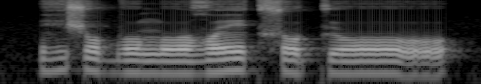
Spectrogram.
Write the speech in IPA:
e̤ ʃ o b o ŋ oː ʁʷ eː k s o kʲ oː

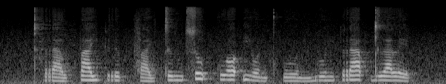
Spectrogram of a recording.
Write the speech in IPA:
kʰ r a˩˦ w p a˦˥ j p r ɯ˨˩ k̚ f a˩˦ j t ɯ˧ ŋ s u˥˩ ʔ k w ɔ˦˥ ʔ j o˨˩ n kʰ w u˩˦ n b u˧ n p r a˥˩ p̚ d ɯ˧ a̯ l e˨˩ k̚

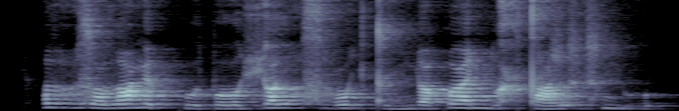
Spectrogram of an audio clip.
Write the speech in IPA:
ðˤ i̤˧ z u˨ ðˤ i˦ ŋ e˧ p kʷ e˨ p o˨ ç ɒ˦ l i̤˦ sˤ i̤˧ w i̤˨˦ t ṳ˨ ɲ o˨˦ qʷ æ˦ ɲ i˨ xʷ tˤ u˨ ɮ e̤˦ ɬ ɲ ṳ˨

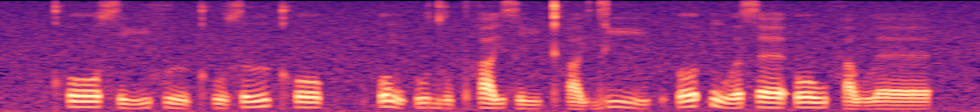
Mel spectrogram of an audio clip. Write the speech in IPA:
kʰ oː˧ s iː˩˧ f ɯː˧˩ kʰ u˧˩ s ɯː˧˥ kʰ oː˧ k̚ | ʔ o˥˨ ŋ ʔ u˧ d u˩ pʰ a˧ j s iː˩ kʰ a˩ j d iː˥˨ | ʔ ɤː˧˥ t̚ ŋ u˩˧ ə̯ s ɛː˧ ʔ oː˧ w h a˩ w l ɛː˩

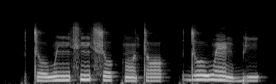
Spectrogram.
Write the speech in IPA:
t o˨ w ĩ˧ s ĩ˦ s o˧ k ɔ̃˨ t ɔ˧ | d o˦ w ɛ̃˦˨ ɡ͡b i˧

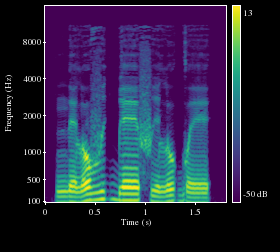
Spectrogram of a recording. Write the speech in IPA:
n e˨ l o˦ v i˦ ɡ͡b eː˧ f i˨ l u˦ ɡʷ e˧

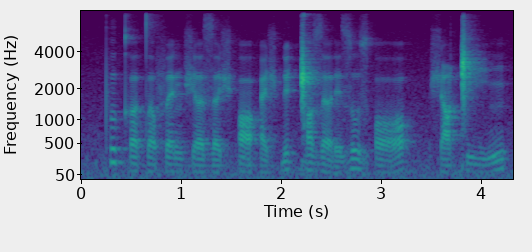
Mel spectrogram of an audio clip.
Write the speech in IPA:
pʰ ʊ˥˨ kʰ ʌ˩ t ʌ˩ f ɛ˩ ŋ ʃ ɜ˩ z ɜ˩ ʃ ʔ ɒ˨˩˦ ʔ æ˩ ʃ ɗ ɪ˥˨ ɡ͡ǁ ɒ˥˨ z ɜ˩ ɾ ɪ˩ z u˥˨ z ʔ ɔ˨˩˦ | ʃ ɑ˩ ǁ i˨˩˦ ŋ

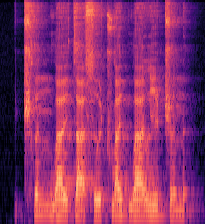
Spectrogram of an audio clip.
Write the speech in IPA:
ʈ͡ʂʰ ə˥ n n̪ w a˧˥ ɪ̯ t̪ ä̰˨˩ s ɹ̩˧˥ ʈ͡ʂ w a˧ ɪ̯ p w ä˧˥ l i˥˩ ʈ͡ʂ ə˧˥ n

